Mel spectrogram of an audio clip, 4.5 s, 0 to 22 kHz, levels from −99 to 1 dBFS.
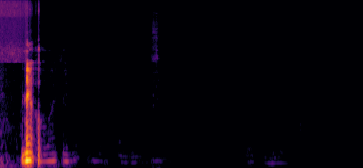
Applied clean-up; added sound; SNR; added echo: neural mask model DeepFilterNet 3.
